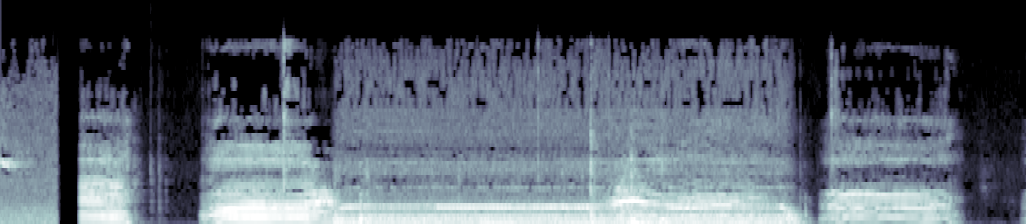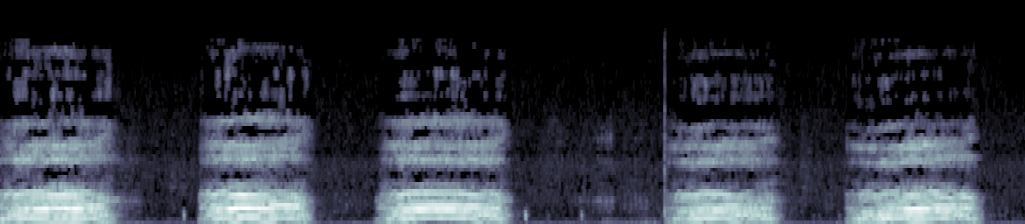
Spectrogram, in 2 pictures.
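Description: An Oriental Shorthair cat gives loud, nasal meows that rise and fall, repeated about every two seconds.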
